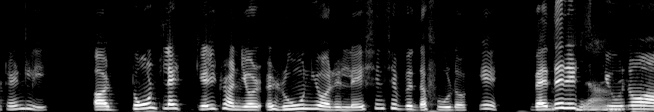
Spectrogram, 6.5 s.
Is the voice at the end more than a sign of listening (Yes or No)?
No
